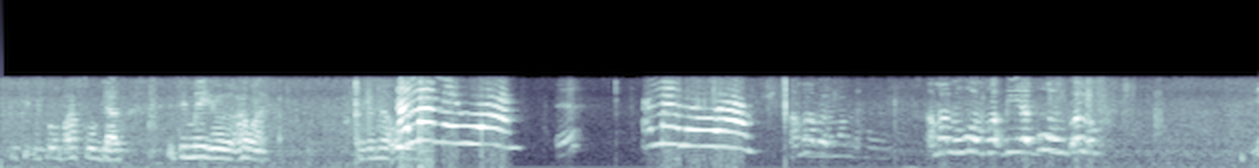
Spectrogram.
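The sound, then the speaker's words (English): A cat meows twice, drawn-out, rising-then-falling cries, with voices talking before, between and after the meows. “What a kitty.”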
